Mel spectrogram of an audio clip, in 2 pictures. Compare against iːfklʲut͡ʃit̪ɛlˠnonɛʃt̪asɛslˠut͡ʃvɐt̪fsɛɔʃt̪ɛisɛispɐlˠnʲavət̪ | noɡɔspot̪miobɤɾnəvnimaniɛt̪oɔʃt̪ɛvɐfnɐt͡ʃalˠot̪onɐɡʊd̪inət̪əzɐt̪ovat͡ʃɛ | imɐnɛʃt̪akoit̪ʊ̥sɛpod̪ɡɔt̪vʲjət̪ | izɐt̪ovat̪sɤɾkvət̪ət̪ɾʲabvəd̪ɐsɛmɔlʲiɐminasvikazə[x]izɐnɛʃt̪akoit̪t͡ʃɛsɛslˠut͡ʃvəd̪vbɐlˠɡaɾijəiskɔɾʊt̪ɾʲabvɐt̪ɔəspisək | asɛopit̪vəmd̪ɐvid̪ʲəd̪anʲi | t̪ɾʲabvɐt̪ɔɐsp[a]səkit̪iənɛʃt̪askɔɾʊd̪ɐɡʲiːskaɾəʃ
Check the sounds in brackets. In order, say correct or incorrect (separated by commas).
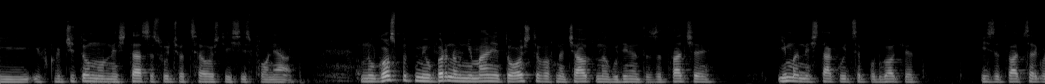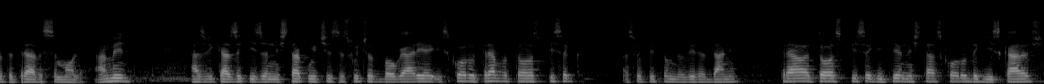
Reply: correct, incorrect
